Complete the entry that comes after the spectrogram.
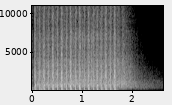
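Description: Machine gun fire right after a shouted command, a fast steady burst of around twenty close, loud rounds that stops abruptly and leaves a fading echo.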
